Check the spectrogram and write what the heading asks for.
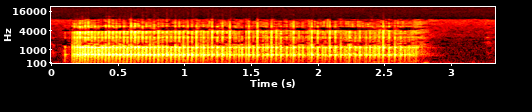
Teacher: vocal fry is the crackling sound you can make with your voice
